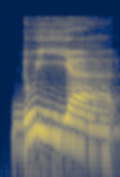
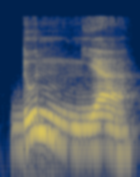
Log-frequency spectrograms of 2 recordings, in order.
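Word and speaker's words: دنيا: Harusnya kan kita baca gom ustaz. Duyya gitu ustaz ya. Duya gitu tapi kita baca apa? Dunya.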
